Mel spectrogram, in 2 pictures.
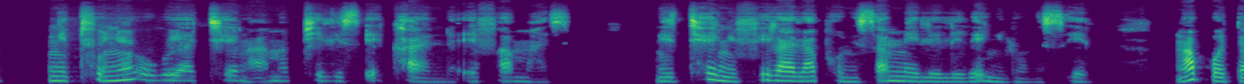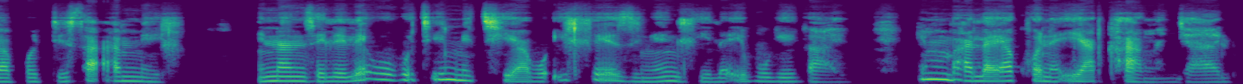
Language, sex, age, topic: North Ndebele, female, 25-35, health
